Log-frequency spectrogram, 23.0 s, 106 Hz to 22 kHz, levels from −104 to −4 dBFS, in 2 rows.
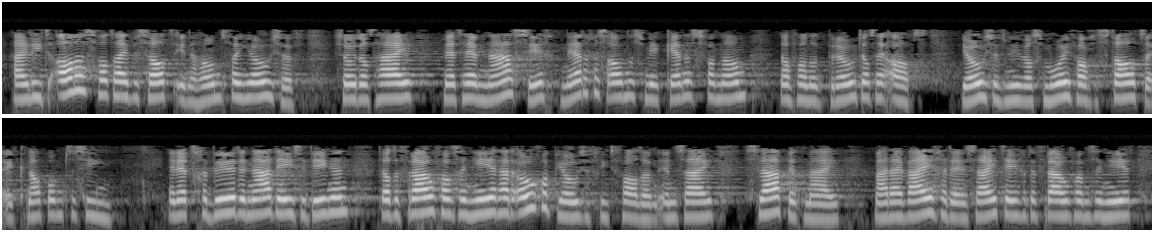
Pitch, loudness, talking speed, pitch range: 225 Hz, -30 LUFS, 195 wpm, 210-240 Hz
